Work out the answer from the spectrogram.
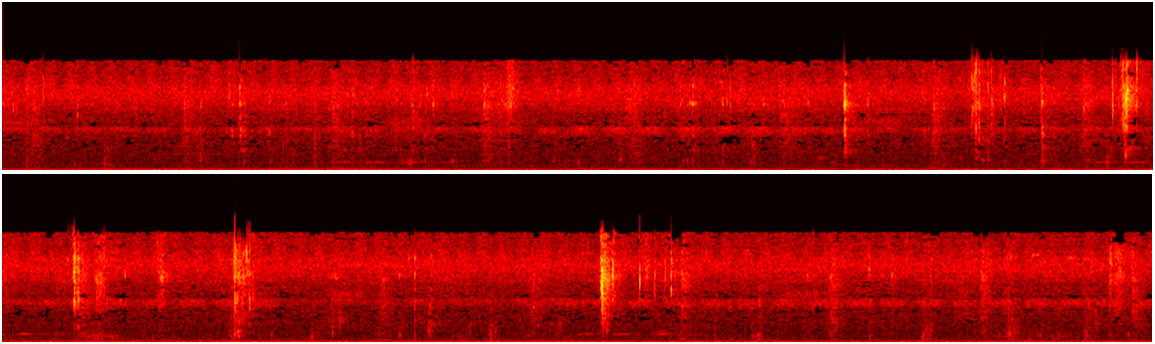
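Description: Someone eating soft, syrup-soaked gulab jamun by hand: quiet wet chewing with a few sharp clicks, over a steady low hum.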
